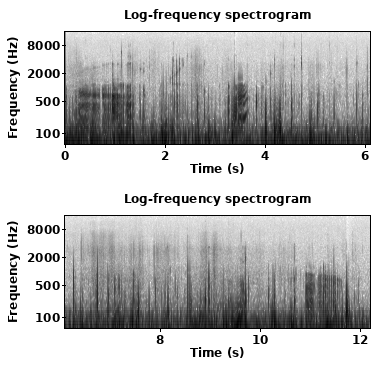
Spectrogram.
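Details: Loud, long gurgling and rumbling belly sounds with bubbling runs, borborygmi from gas and fluid moving through the gut, on an empty stomach after exercising while hungry.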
